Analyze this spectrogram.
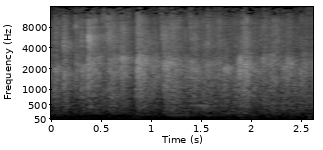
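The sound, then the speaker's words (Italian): Applause from a conference audience greeting the speakers at a convention. A dense, steady wash of many hands clapping continues throughout with no voices over it. “Quindi io direi di fare un applauso a questi signori che verranno”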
